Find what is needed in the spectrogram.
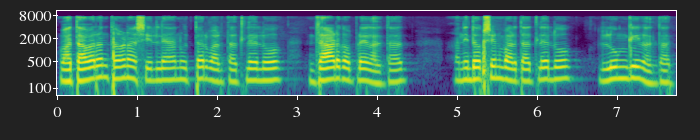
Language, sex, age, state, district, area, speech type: Goan Konkani, male, 18-30, Goa, Tiswadi, rural, spontaneous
